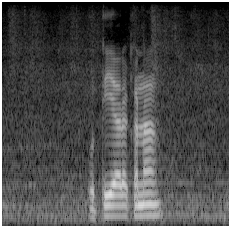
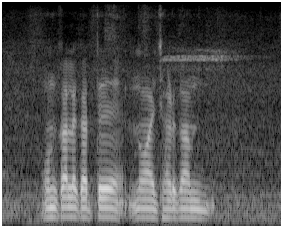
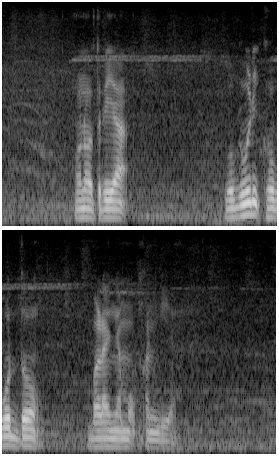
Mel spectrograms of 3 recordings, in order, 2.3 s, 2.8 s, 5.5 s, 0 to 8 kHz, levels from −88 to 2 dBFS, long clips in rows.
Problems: constant background noise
